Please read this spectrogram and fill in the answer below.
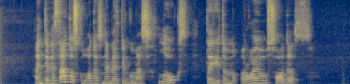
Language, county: Lithuanian, Kaunas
